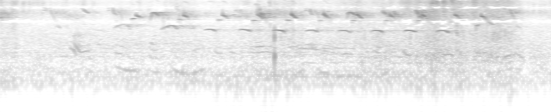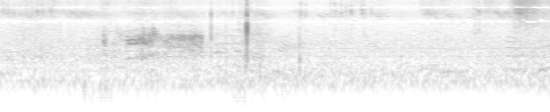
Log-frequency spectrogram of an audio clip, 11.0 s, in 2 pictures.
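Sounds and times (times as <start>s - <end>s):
birds chirping: 0.0s - 11.0s
chicken clucking: 6.5s - 8.2s
brief rustle: 10.2s - 11.0s.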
